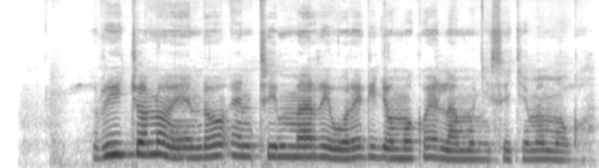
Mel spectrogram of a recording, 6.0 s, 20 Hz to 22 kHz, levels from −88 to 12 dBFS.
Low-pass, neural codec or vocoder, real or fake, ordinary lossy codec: none; vocoder, 44.1 kHz, 128 mel bands, Pupu-Vocoder; fake; none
